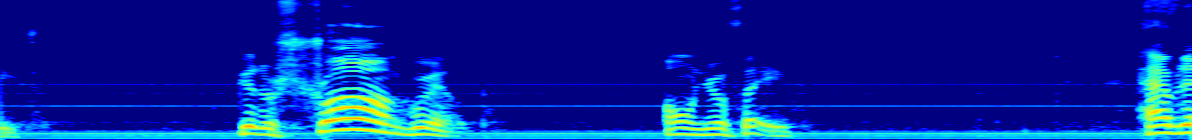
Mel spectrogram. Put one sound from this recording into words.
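An elderly man preaches forcefully in short bursts through a microphone and loudspeakers.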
